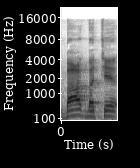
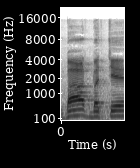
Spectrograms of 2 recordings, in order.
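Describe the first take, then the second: Both takes have the same delivery.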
